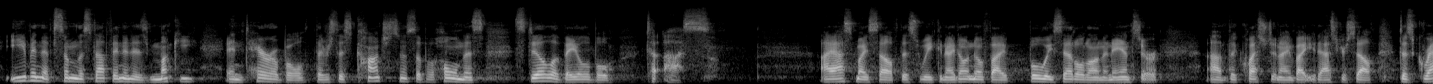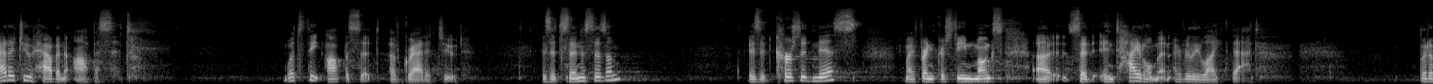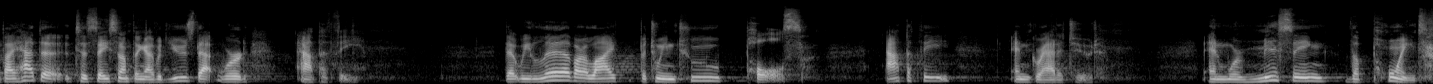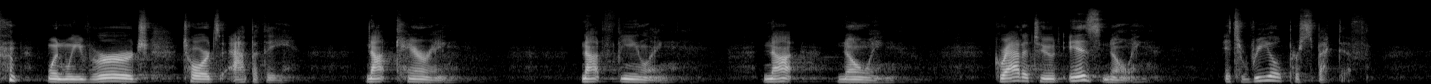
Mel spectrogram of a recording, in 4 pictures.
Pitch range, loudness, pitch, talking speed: 115-160 Hz, -23 LUFS, 135 Hz, 125 wpm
